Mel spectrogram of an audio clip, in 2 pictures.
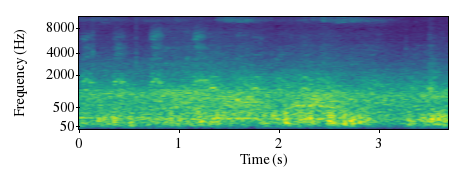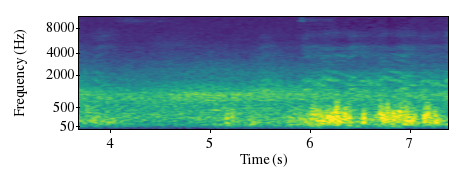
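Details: A crowd of American crows mobbing a predator, cawing harshly almost without pause, rough overlapping calls rising to a louder burst near the end, over a low background rumble.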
